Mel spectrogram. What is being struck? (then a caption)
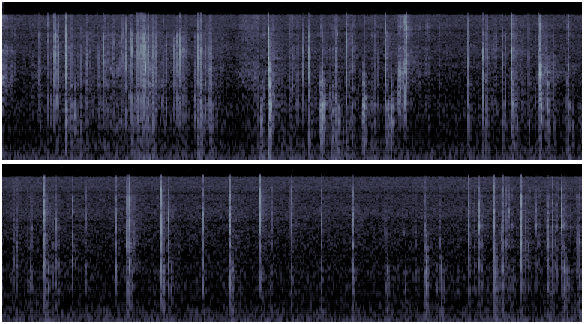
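Plastic rhinestone sticker sheet. Short green nails quickly tap and rake over the gems of a yellow plastic rhinestone sticker sheet held in both hands. The result is a dense run of sharp, dry, clicky ticks, much like typing on a keyboard, with bright transients and a faint steady low hum underneath.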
